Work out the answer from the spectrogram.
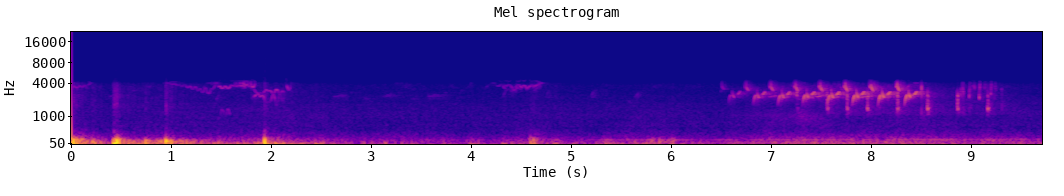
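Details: Bald eagles feeding young at a Little Miami Conservancy nest on 29 March 2023; a few faint high squeaks and low knocks, then a loud burst of quick, stuttering, high-pitched chittering notes near the end.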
